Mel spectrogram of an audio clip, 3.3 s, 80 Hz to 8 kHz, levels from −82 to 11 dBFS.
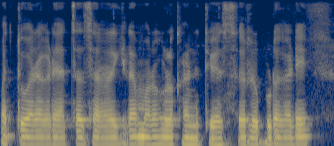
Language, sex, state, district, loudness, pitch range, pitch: Kannada, male, Karnataka, Koppal, -15 LUFS, 100-105 Hz, 100 Hz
